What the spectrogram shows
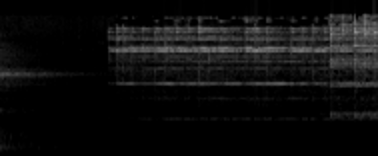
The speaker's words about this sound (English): It rang out, and then so did every bell in the house.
